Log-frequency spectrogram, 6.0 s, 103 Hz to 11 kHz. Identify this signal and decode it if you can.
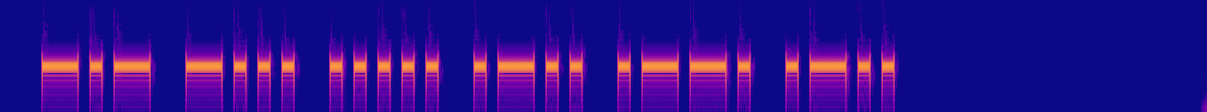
Morse code, heard as a keyed tone, about 20 wpm, 700 Hz. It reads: KB5LPL
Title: USA Callsign DE Callsign - 6 Characters - 20wpm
